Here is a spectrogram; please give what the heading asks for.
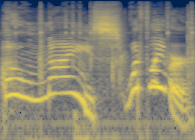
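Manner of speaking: high, delighted squeal; excited. Acted. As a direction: gush with sudden delight. Delighted gasp about the cake.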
